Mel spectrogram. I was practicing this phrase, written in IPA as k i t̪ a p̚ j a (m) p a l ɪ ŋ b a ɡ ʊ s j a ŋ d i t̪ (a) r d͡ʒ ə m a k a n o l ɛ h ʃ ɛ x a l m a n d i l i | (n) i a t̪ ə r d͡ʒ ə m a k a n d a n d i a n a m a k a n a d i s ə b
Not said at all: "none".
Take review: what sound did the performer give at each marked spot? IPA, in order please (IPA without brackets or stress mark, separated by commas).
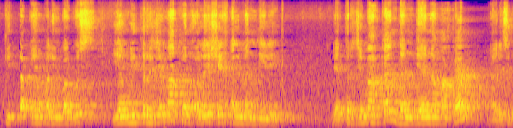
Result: ŋ, ə, d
